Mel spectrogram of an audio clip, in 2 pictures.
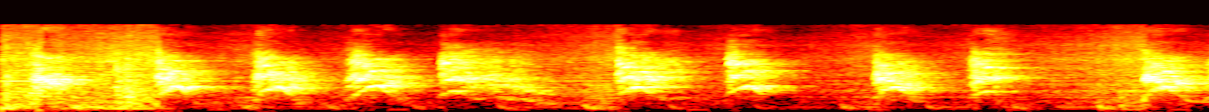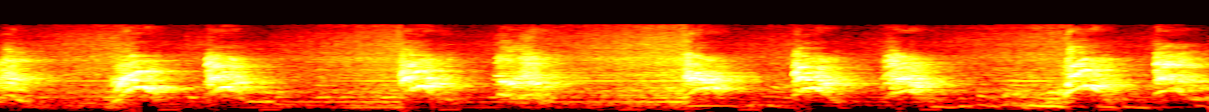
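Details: Muffin, a male Yorkshire Terrier, fighting an iRobot Roomba pet vacuum at home: a steady run of sharp, high barks, roughly twenty in twelve seconds, coming in quick bursts with short gaps between them.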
